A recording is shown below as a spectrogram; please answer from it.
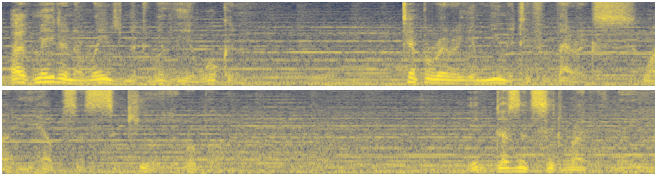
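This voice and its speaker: A stern game commander with a fairly low voice. He briefs with clipped, dutiful authority and a wary edge. Music is clearly heard behind him. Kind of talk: video game character dialogue.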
